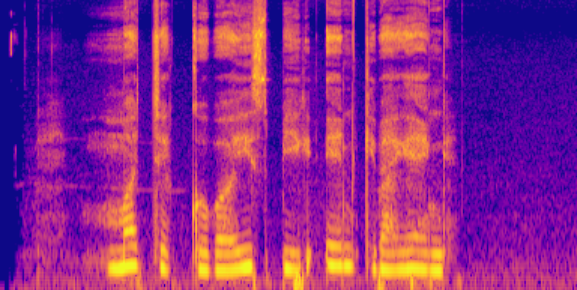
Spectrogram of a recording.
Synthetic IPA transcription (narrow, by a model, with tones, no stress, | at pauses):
mɔ˦t͡ʃe˨kːo˨bɔ˨i˦spi˨ke˦nki˨ba˨ɣɛ˦ŋɡ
